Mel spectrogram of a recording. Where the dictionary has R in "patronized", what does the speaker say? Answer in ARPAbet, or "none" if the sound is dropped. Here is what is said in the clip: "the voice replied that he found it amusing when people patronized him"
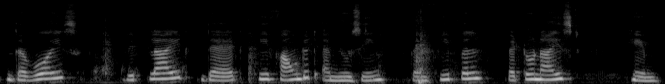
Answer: R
